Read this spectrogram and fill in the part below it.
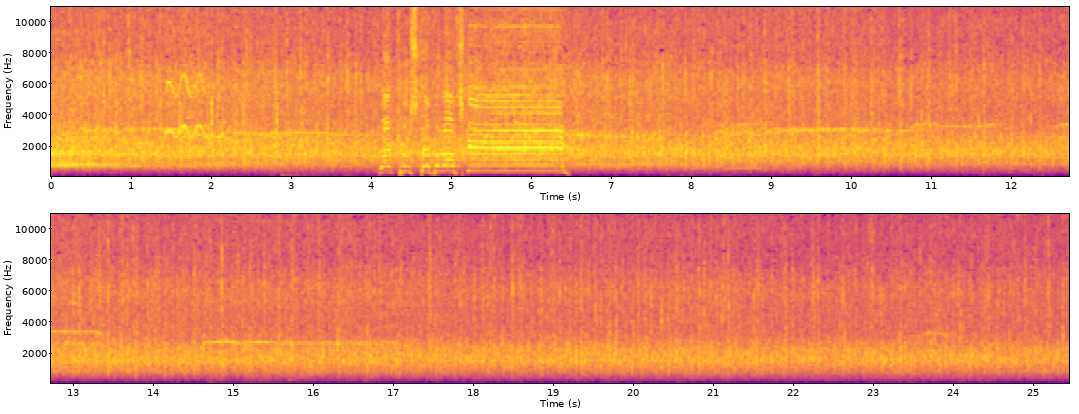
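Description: A large crowd cheers and applauds throughout a huge echoing hall.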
